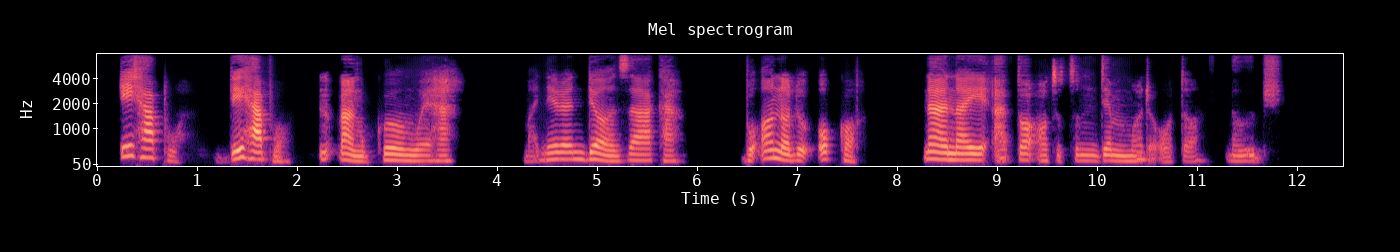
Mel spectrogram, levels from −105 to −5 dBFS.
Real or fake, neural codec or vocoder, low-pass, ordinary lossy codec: fake; codec, 16 kHz, 0.5 kbps, X-Codec, WavLM features, trained on Multilingual LibriSpeech; none; none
